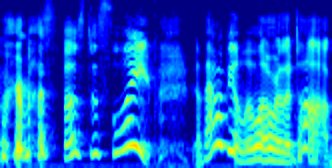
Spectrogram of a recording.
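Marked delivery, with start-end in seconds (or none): 0.0-1.5 high, loud mock outrage; dismayed college kid. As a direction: exclaim it in comic disbelief, pitched way up. Acted kid finding bedroom gone.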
